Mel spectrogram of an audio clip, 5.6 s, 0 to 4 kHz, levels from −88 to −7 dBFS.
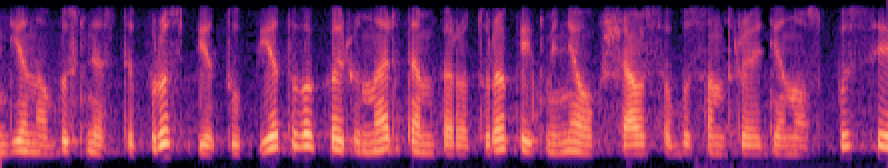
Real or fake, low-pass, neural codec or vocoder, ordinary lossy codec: real; 3.6 kHz; none; AAC, 32 kbps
